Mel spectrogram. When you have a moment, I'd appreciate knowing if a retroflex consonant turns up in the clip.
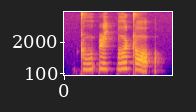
yes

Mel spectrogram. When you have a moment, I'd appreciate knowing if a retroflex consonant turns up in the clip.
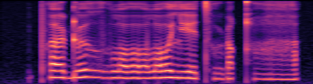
yes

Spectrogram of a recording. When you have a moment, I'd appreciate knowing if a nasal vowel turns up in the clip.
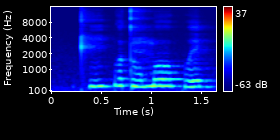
yes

